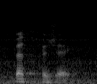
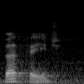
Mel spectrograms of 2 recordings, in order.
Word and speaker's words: Bethphage: they entered into a city called Bethphage," sometimes pronounced Bethphage, but Bethphage.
